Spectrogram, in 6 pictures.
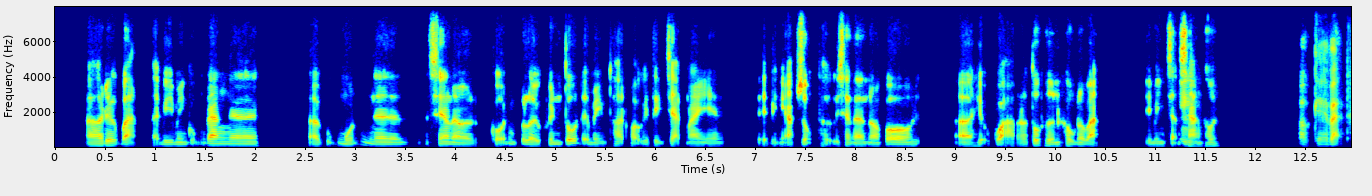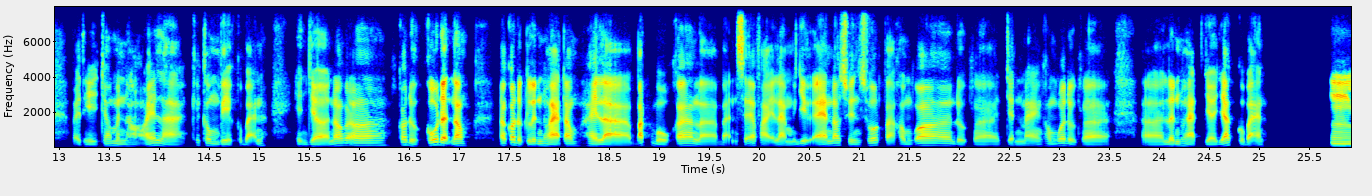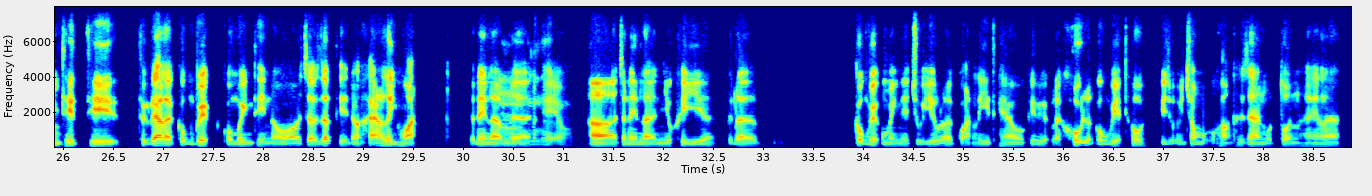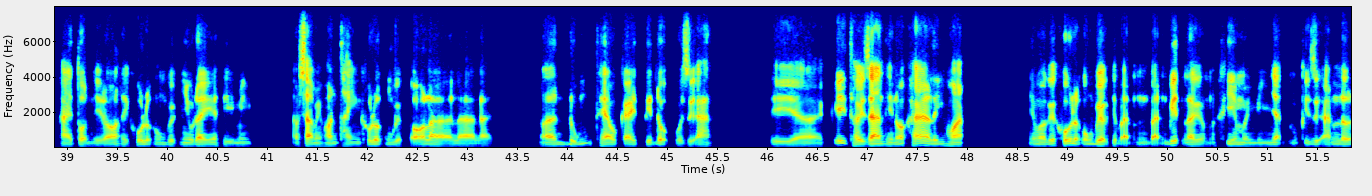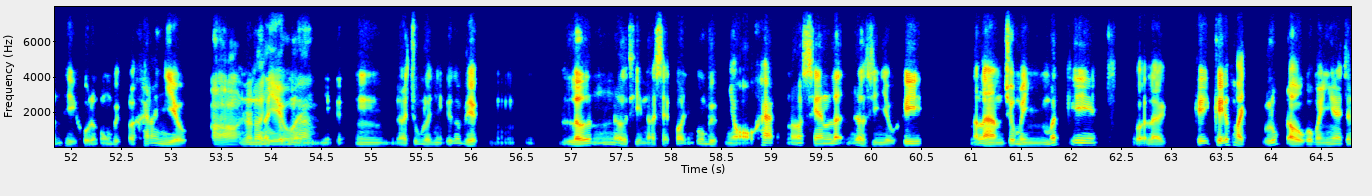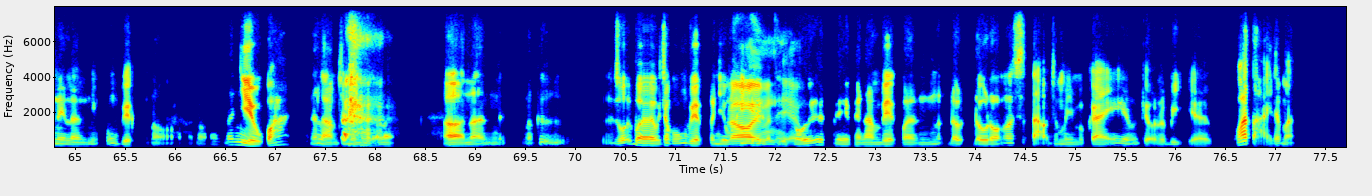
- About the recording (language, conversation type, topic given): Vietnamese, advice, Làm thế nào để cân bằng giữa công việc và việc chăm sóc gia đình?
- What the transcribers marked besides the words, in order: tapping; other background noise; laugh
